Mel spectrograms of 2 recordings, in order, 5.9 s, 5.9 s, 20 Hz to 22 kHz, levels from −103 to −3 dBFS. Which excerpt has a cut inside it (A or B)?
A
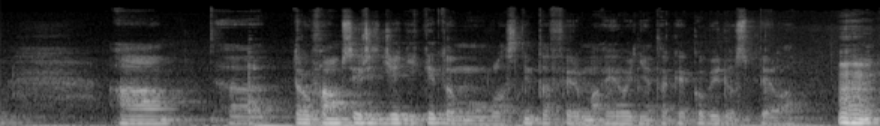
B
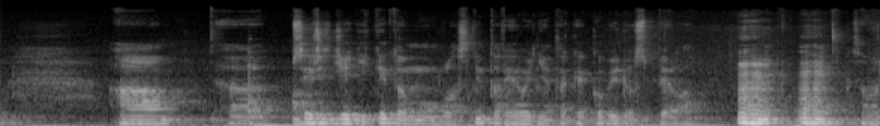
B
